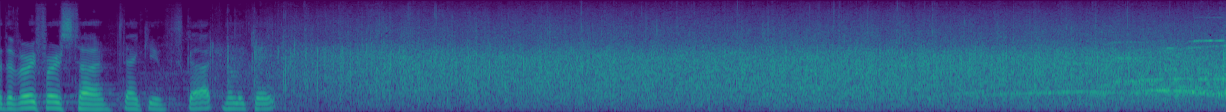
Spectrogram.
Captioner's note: applause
